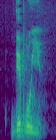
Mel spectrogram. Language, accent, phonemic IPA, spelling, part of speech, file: French, France, /de.bʁuj/, débrouille, verb, LL-Q150 (fra)-débrouille.wav
- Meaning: inflection of débrouiller: 1. first/third-person singular present indicative/subjunctive 2. second-person singular imperative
